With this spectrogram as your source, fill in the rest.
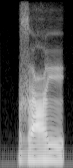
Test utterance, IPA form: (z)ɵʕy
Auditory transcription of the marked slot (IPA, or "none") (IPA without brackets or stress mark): z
